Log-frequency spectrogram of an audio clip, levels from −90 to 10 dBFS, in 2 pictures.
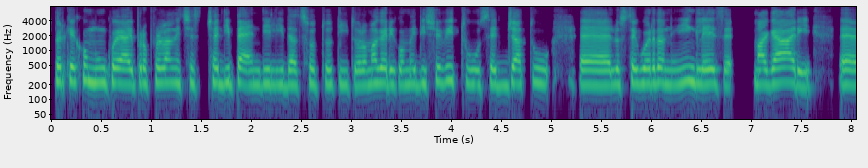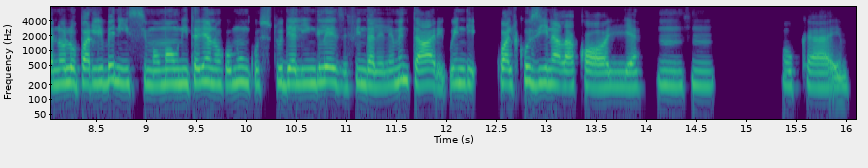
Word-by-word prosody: perché 230 0 +2
comunque, 220 -2 +1
hai 200 -1 +3
proprio 210 +1 0
la 220 - +3
neces 215 -2 -4
cioè, 220 - +1
dipendi 205 -1 +1
lì 200 0 -4
dal 195 -1 0
sottotitolo. 195 -1 -3
Magari, 210 0 +2
come 200 +1 -3
dicevi 225 +3 -2
tu, 205 -2 -4
se 195 0 -2
già 210 +2 +3
tu, 210 0 -5 0.3
ehm, 195 -1 +4
lo 205 - 0
stai 210 +1 0
guardando 210 -1 +2
in 200 - -4
inglese 205 -3 +1 0.2
magari, 205 -2 +4 0.3
ehm, 195 -1 +3
non 210 +1 +1
lo 220 - +4
parli 210 +1 +1
benissimo 210 -4 -2
ma 205 +1 +1
un 210 0 +1
italiano, 215 0 +1
comunque, 205 0 -2
studia 215 +1 -1
l'inglese 210 -1 0
fin 205 +4 -5
dalle 190 -2 0
elementari 200 0 +1
quindi, 210 -1 -3 0.2
qualcosina 210 -1 +1
la 185 -1 +2
coglie. 180 0 0
Mh-mh. 190 -1 -8 0.7
Okay. 180 - -3
205 Hz, 170 wpm, -23 LUFS, 195-215 Hz, 0.7 s, ehm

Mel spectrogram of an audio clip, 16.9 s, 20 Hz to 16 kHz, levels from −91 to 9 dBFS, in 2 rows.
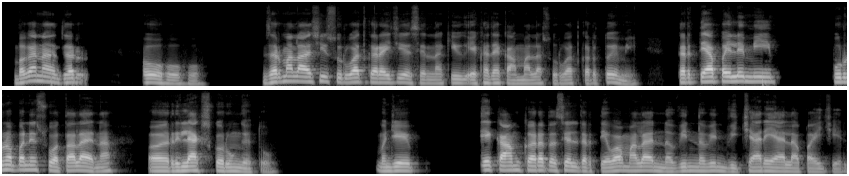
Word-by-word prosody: बघा 145 +8 +2
ना, 175 -4 +1
जर 140 +1 0 0.7
हो, 135 -2 +2
हो, 105 -3 -5
हो. 95 0 -14 0.6
जर 150 +2 +3
मला 175 -1 +3
अशी 165 +1 0
सुरुवात 150 -2 +1
करायची 140 0 +1
असेल 115 -3 -6
ना, 110 0 -7
की 125 +1 -6
एखाद्या 125 +2 -3
कामाला 105 0 -5
सुरुवात 110 +1 -8
करतोय 105 +7 -4
मी, 95 -5 -10 0.4
तर 145 - +4
त्या 165 0 +10
पहिले 170 +1 +5
मी 165 -1 -1 0.6
पूर्णपणे 160 +1 +2
स्वतःला 140 -2 +2
आहे - - +6
ना, 120 +2 -4 0.4
अ, - - -1 0.2
रिलॅक्स 140 +2 +5
करून 125 -2 0
घेतो. 100 0 -8 1.0
म्हणजे 130 +1 +1 0.7
ते 160 0 +3
काम 150 0 +4
करत 145 0 +5
असेल 135 -1 -1
तर, 125 -2 -1
तेव्हा 120 +4 +2
मला 130 0 +2
नवीन-नवीन 125 +2 -5
विचार 110 +4 -3
यायला 110 -3 0
पाहिजेल. 95 -1 -8
130 Hz, 155 wpm, -23 LUFS, 115-145 Hz, 1.0 s, त्या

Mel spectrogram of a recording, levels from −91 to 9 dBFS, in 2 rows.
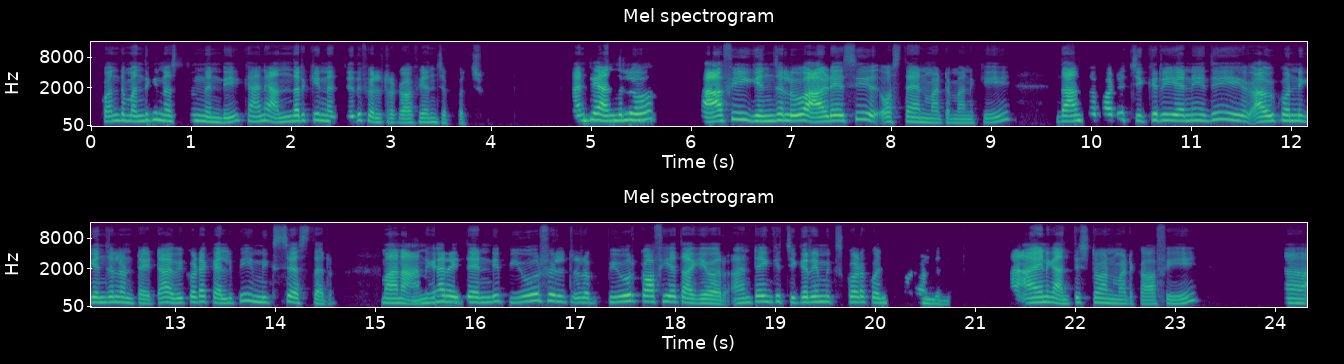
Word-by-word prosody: కొంతమందికి 245 +3 -1
నచ్చుతుందండి. 215 -5 -3 0.2
కానీ 220 +3 -2
అందరికీ 235 +7 -1
నచ్చేది 220 +3 -4
ఫిల్టర్ 175 -3 -4
కాఫీ 165 +2 -3
అని 185 0 -5
చెప్పచ్చు. 475 - -14 1.0
అంటే 265 +3 +2
అందులో 255 +3 +4 0.7
కాఫీ 295 +6 +7 0.2
గింజలు 240 +2 +4 0.2
ఆడేసి 240 +7 +3 0.3
ఒస్తాయనమాట 190 -5 -4
మనకి 155 +3 -10 0.7
.దాంతో 245 +4 +3
పాటు 265 +3 0
చికిరి 260 +3 -1
అనేది 255 +3 -2 0.4
అవి 225 +2 +4
కొన్ని 245 -1 +1
గింజలుంటాయట 205 -5 -2
అవి 200 0 -1
కూడా 235 +2 +1
కలిపి 195 +9 -3 0.2
మిక్స్ 220 +5 -7
చేస్తారు.మా 195 +1 -5
నాన్నగారయితే 220 +5 0
అండి 220 +4 -2
ప్యూర్ 255 +7 0
ఫిల్టర్ 225 -6 -1 0.2
ప్యూర్ 255 +4 +3
కాఫీయె 245 0 +2
తాగేవారు. 180 -4 0
అంటే 215 +5 -2
ఇంక 245 - -5
చికరి 225 +3 +1
మిక్స్ 230 - -12
కూడా 230 0 +1
కొంచెం 205 0 -3
కూడా 195 - -16
ఉండదు. 155 -5 -9 0.8
ఆయనకంతిష్టమనమాట 200 -4 0 0.2
కాఫీ. 155 +1 -7 1.1
ఆ! - - -2
225 Hz, 115 wpm, -22 LUFS, 195-245 Hz, 1.1 s, కాఫీ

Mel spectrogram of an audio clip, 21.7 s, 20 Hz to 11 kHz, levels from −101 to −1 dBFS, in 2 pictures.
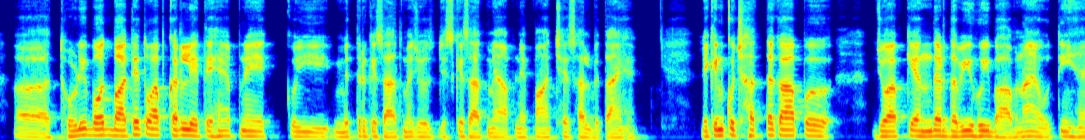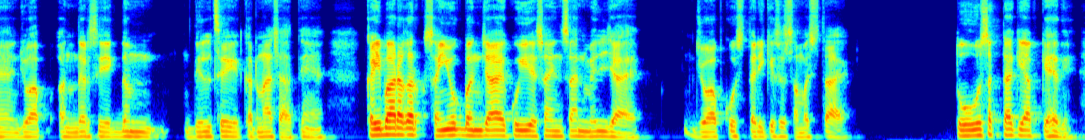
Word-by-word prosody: अ, 100 -3 -3 0.2
थोड़ी 130 +5 +1
बहुत 145 0 +4
बातें 130 +3 +6
तो 155 - +1
आप 145 -1 +3
कर 135 0 +3
लेते 130 -4 +4
हैं 125 +2 -2
अपने 125 -1 -2 0.2
कोई 110 -3 -5
मित्र 110 +3 -5
के 110 - -3
साथ 100 -1 -2
में 110 - -4
जो 105 -1 -6
जिसके 100 +4 -4
साथ 100 -2 -2
में 100 - -5
आपने 95 +1 -5
5-6 95 +2 -4
साल 95 -1 -4
बिताएँ 90 0 -4
हैं। 90 +2 -14 0.6
लेकिन 135 +4 +4
कुछ 140 - +2
हद 130 0 -1
तक 140 0 +3
आप 135 0 +5 0.7
जो 120 +1 +1
आपके 115 +3 +2
अंदर 125 +1 +4
दबी 120 +2 +2
हुई 125 - +3
भावनाएँ 105 +3 -1
होती 105 +3 -5
हैं, 105 -1 -6
जो 110 - -4
आप 105 - -3
अंदर 110 +1 -3
से 110 0 -2
एकदम 110 +2 -3 0.5
दिल 110 0 -3
से 115 -2 -1
करना 110 +1 -3
चाहते 100 0 -7
हैं, 95 -1 -9 0.4
कई 145 +1 +8
बार 155 0 +9
अगर 155 0 +6
संयोग 140 +1 +3
बन 135 -2 +3
जाए, 130 -1 +5
कोई 130 0 +1
ऐसा 125 +2 -1
इंसान 120 0 -2
मिल 115 +1 -2
जाए, 95 -4 -2 0.5
जो 110 -3 -4
आपको 110 +3 -3
उस 115 - -6
तरीके 110 +1 -3
से 110 - -6
समझता 100 -1 -4
है 90 +3 -10 1.1
तो 130 0 +3
हो 145 - +4
सकता 145 +1 0
है 145 - +1
कि 140 - +1
आप 130 -1 +1
कह 120 +1 +2
दें। 95 -2 -11
115 Hz, 200 wpm, -23 LUFS, 105-130 Hz, 1.1 s, बार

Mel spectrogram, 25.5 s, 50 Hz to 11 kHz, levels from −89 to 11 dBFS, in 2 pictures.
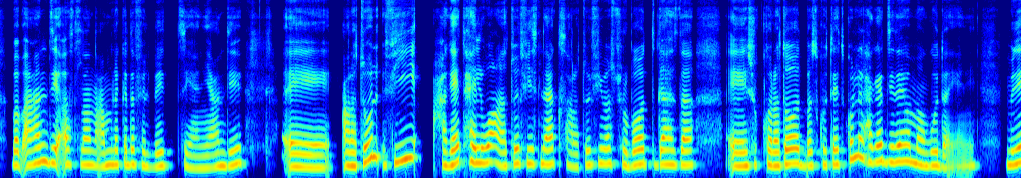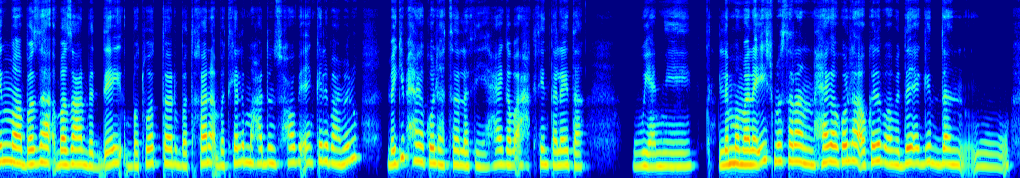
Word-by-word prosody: بابقى 220 +1 +2
عندي 255 -1 +3
أصلًا 230 -2 -2
عاملة 225 +3 0
كده 230 0 -2
في 225 -2 -6
البيت 210 +2 -5
يعني 180 -1 -6
عندي 210 +5 -1 0.5
آآ، 190 - +1 0.2
على 215 -1 +4
طول 290 +11 +4
في 280 +8 +3 0.2
حاجات 225 +4 +2
حلوة، 255 -1 +5
على 230 -6 0
طول 240 +4 +2
في 245 0 -2
snacks، 235 0 -1
على 200 -2 -6
طول 225 +4 -4
في 245 +2 -5
مشروبات 235 -1 0
جاهزة، 225 0 +2 0.4
آآ، 205 0 +2
شوكولاتات، 225 +2 +3
بسكوتات، 225 +2 -2
كُلّ 320 +7 +2
الحاجات 275 -4 +3
دي 260 0 -2
دايمًا 275 0 +4
موجودة، 215 -6 0
يعني 215 +4 -10 0.4
منين 240 +5 +3
ما 265 -3 +5
بازهق، 240 +3 +1
بازعل، 230 +2 +2
باتضايق، 210 +3 -3
باتوتر، 235 +4 -2
باتخنق 240 +4 -1
باتكلم 245 +5 -4
مع 255 - -3
حد 240 +1 -5
من 250 - -1
صحابي 250 +2 -6
أيًا 260 - -5
كان 280 +2 -3
اللي - - +1
باعملُه، 265 +9 -3 0.3
باجيب 235 +10 -1
حاجة 285 -4 -2
آكُلها 250 -3 +1
أتسلّى 220 -2 -3
فيها، 200 -2 -10
حاجة 225 +2 -4
بقى 220 - -5
حاجتين 235 0 -7
3 220 -2 -3 0.6
ويعني 205 0 -5 0.3
لمّا 235 +3 +4
ما 230 -1 +5
ألاقيش 255 +7 0
مثلًا 275 -4 +1
حاجة 260 +3 +3
آكُلها 275 +2 +2
أو 220 - +1
كده، 270 +4 +4
بابقى 245 -4 -2
متضايقة 245 +3 +2
جدًا، 235 -2 -2
و 195 0 -11
230 Hz, 165 wpm, -23 LUFS, 215-250 Hz, 0.6 s, حلوة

